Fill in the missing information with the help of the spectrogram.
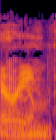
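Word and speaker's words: Airiam: And what's Arium? Is that how you say it? – Arium. – Arium.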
